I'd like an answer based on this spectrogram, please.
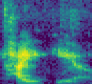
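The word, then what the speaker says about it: taegyo: So I looked up a little bit more about this South Korean culture surrounding pregnancy and I found this concept called Taikio. So it's spelled T A E G Y O.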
